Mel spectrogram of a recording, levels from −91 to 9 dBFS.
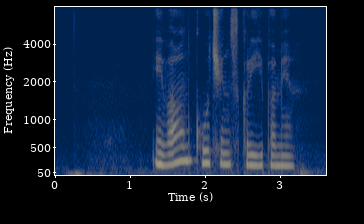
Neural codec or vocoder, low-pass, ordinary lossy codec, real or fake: codec, 16 kHz, 0.8 kbps, ZipCodec; none; none; fake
